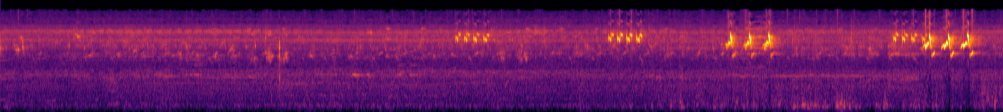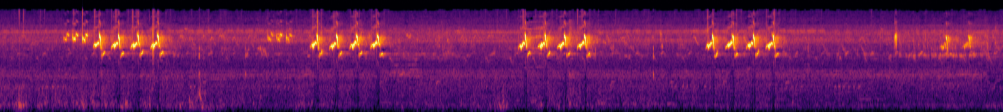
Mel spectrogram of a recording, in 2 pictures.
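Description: A small bird calling in quick bursts of three to six high chirps, repeated every two to three seconds, over a steady outdoor background hiss.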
